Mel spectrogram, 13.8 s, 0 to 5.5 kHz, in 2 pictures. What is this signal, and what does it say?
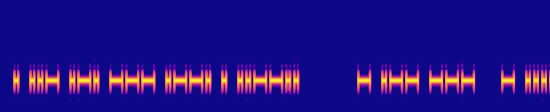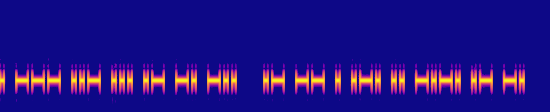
Morse code, heard as a keyed tone, about 24 wpm, 600 Hz. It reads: EUROPE? TWO THOUSAND AMERICAN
